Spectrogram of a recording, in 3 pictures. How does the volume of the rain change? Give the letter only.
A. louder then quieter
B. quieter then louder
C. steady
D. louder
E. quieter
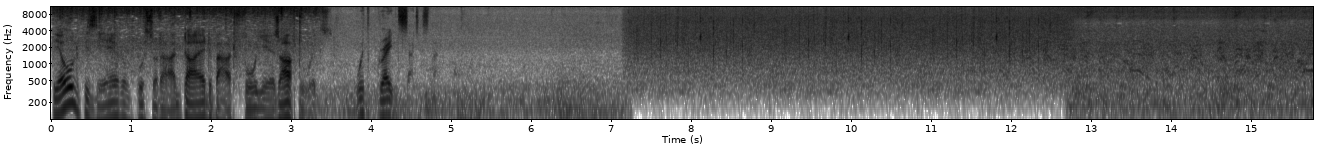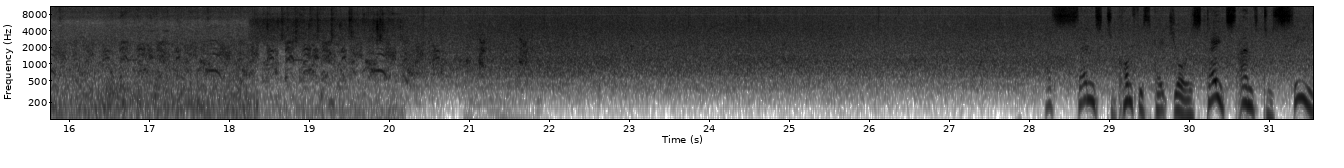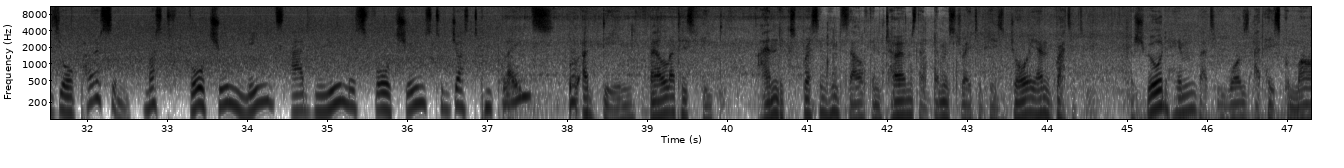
A.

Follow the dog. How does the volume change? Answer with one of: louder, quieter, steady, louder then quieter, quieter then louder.
louder.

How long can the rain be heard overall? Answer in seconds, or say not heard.
47 s.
